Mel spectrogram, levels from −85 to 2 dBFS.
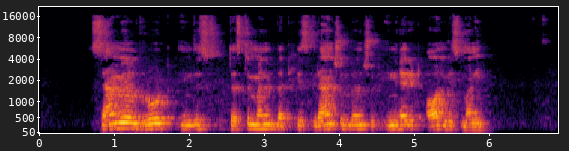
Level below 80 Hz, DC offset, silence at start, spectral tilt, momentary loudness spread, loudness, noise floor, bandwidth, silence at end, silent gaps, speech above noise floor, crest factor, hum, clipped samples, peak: -60 dBFS; under 0.1%; 0.7 s; -5.5 dB/octave; 11 LU; -19 LUFS; -73 dBFS; 16.5 kHz; 0.95 s; none; 55 dB; 16 dB; none; under 0.1%; -2 dBFS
